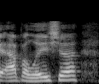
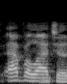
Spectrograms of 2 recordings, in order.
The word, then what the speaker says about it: Appalachia: So and you said it right. You said Appalachia. That's great. That's exactly how you want to say it. Like if you hear somebody say Appalachia, like you're like, that's wrong.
